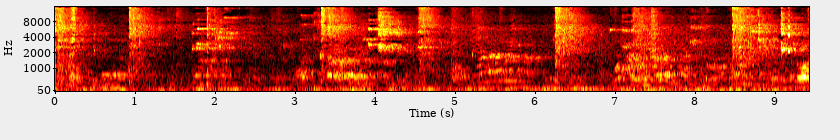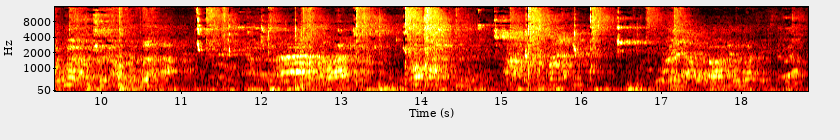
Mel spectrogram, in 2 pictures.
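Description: Badminton rackets striking a shuttlecock during doubles rallies: sharp, irregular cracks that echo in a large hall, with voices of players in the background.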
